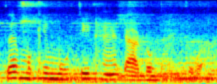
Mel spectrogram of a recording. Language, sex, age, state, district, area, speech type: Sindhi, female, 60+, Delhi, South Delhi, urban, spontaneous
